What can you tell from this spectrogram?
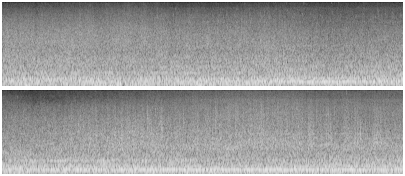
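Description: John Deere combine harvesting corn: its engine and threshing machinery run steadily under a dense noise. A low, steady hum grows stronger about five to six seconds in as the combine comes closer.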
